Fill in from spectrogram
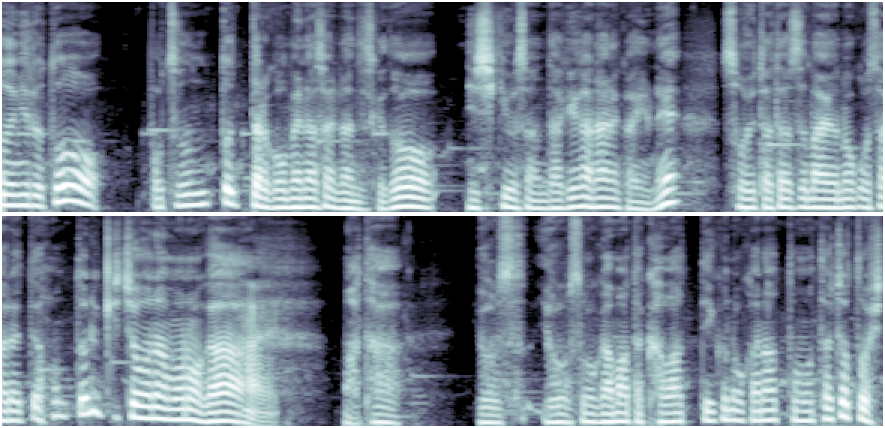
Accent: Kobe, Hyogo, Japan; 確か僕はね神戸から来たものであまり京都のことは知らないんですけども、

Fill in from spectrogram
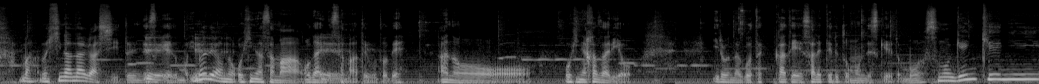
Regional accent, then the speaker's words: Kyoto, Japan; 本来でしたら私は京都出身なんですけれども

